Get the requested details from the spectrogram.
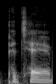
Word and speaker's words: Pétain: Pétain, I believe, is the way to pronounce his name.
